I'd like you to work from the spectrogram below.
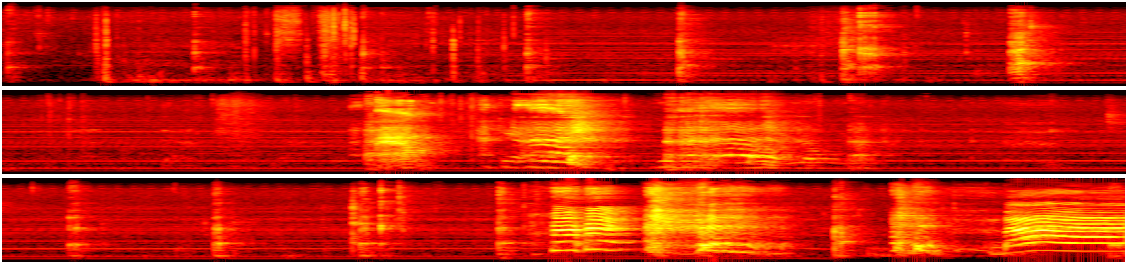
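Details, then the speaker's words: Male doing deliberate burps; a series of short, odd-sounding burps separated by quiet gaps, with a few voiced belches toward the end, no cough: intentional burping. "right now um david is going to be doing a burping contest so well not a bourbon condo it's just going to be burping and show you see this one okay ready"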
